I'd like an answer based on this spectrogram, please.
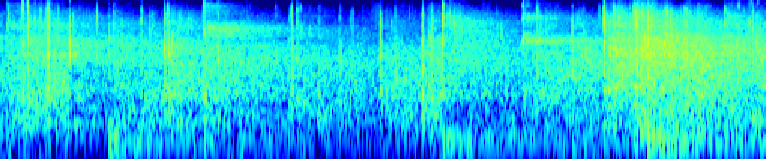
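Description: Futsal ball being headed, kicked and bouncing on the indoor court, a string of short thuds and taps that echo around a large hall, with players' footsteps on the court.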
